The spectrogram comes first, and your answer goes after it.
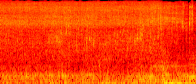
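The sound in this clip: Water runs steadily from a kitchen tap while something is rinsed at the sink, a continuous, even rushing hiss that stays fairly loud throughout.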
